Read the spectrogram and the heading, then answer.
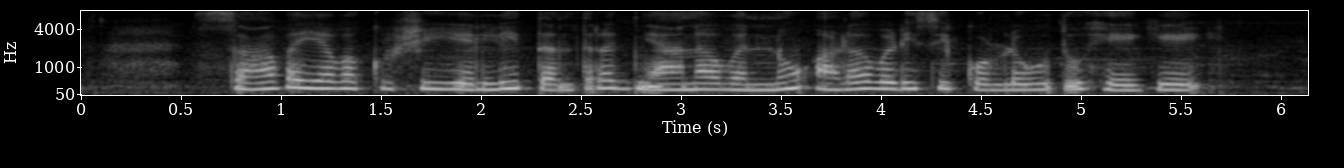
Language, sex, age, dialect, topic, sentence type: Kannada, female, 25-30, Mysore Kannada, agriculture, question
